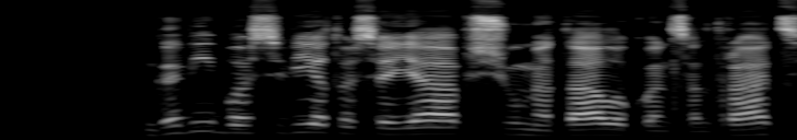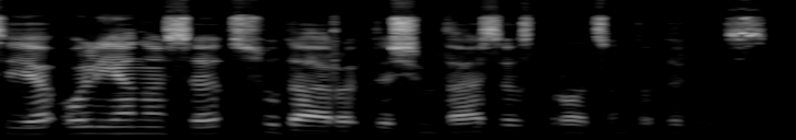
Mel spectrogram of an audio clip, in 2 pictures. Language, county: Lithuanian, Klaipėda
